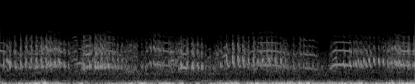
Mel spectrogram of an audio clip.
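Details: A wintering flock of sandhill cranes near Hatch, Garfield and Rincon in the Hatch Valley, southern New Mexico, gives overlapping rolling, rattling bugles in a continuous chorus over a steady low rumble of wind.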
